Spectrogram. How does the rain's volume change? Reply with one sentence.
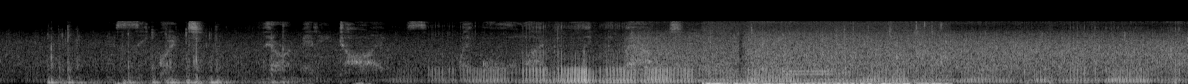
The volume of the rain goes up.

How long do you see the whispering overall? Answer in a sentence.
You can hear the whispering for 6 seconds altogether.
